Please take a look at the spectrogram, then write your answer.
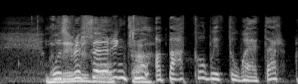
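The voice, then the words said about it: Put-on Viking-ish accent. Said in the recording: “I'm going to do it in Viking-ish accent.”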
